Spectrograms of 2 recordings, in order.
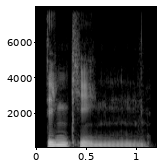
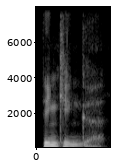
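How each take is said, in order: First: It ends in a long, ringing nasal ng. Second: It ends in a hard, audible g sound. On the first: The speaker calls it right. "draw out that sound. See if you're getting that ringing nasally quality" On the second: The speaker calls it wrong. "with the G pronounced more dramatically than it should be"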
